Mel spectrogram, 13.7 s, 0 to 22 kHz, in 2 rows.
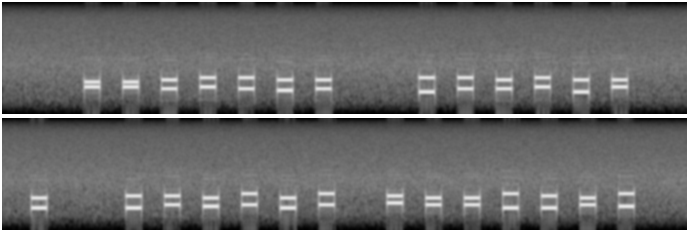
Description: DTMF, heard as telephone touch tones, dialled by machine, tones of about 160 ms. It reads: **8#958 398#20 1 284919 0773276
